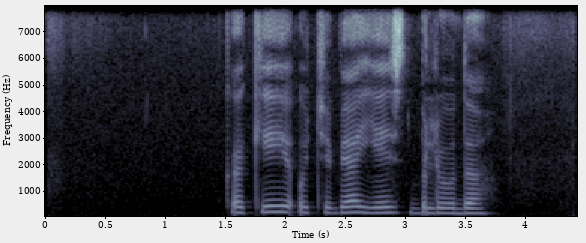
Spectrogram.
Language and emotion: Russian, neutral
